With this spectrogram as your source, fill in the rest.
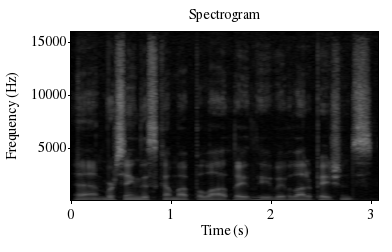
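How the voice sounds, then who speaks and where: A man hosts a podcast interview, talking shop as a fellow dentist. His voice sits very low, with a gravelly edge and a flat, even pitch. He speaks in a measured, agreeable way, with frequent ums.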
